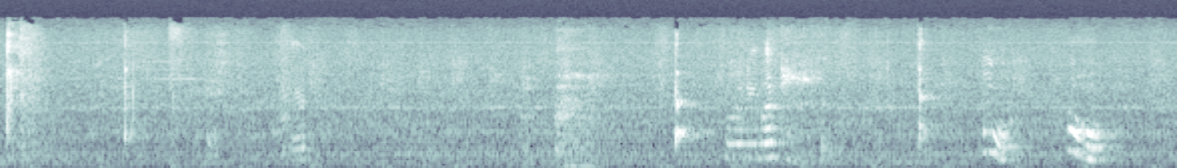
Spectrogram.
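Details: Faint, brief, sharp clicks and tiny chirps recurring every few seconds under a soft voice talking; hiccups in a little bird.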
